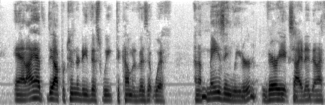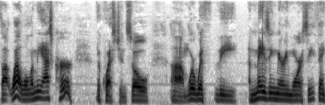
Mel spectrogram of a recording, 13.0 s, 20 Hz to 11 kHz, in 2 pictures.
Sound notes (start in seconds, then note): 4.9 laughs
